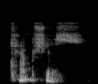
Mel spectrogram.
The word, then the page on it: captious: British English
